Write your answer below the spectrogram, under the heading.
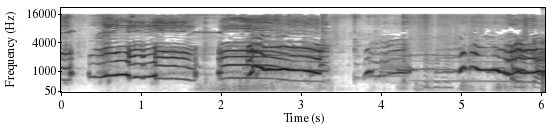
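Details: Several scent hound puppies confined in a deep transport box on a farm protest loudly: overlapping yelping howls, bending and wavering, come in bursts with brief gaps, and one pup gives a drawn-out cry at the end.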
